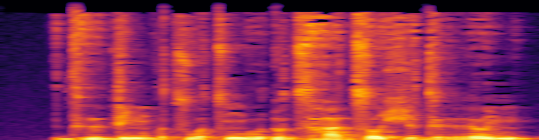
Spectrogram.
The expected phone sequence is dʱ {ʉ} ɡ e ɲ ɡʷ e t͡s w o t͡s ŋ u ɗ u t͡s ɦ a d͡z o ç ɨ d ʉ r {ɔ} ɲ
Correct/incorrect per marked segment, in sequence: incorrect, incorrect

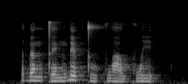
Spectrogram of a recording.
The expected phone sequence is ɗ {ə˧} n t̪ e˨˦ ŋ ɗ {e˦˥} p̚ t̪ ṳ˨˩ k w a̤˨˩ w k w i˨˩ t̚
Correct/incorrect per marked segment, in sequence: correct, correct

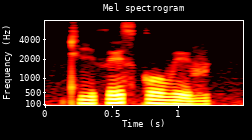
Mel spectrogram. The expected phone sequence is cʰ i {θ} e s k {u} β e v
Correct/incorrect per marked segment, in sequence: correct, incorrect

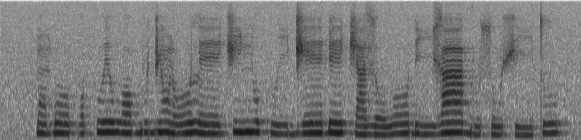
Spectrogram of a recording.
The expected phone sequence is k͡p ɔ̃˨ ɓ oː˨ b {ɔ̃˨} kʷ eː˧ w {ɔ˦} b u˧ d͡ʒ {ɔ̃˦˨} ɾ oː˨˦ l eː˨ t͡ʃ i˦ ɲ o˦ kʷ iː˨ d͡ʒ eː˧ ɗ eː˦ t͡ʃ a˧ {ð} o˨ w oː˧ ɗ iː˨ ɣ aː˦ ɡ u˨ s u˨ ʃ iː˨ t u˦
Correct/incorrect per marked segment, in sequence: incorrect, incorrect, correct, incorrect

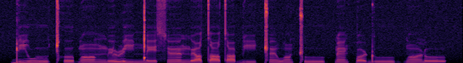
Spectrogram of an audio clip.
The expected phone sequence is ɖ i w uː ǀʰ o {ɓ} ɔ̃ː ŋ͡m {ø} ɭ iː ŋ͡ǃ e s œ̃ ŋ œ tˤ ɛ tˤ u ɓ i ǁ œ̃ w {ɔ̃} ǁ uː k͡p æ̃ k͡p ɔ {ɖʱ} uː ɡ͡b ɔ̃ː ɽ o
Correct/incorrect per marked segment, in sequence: correct, correct, correct, incorrect

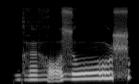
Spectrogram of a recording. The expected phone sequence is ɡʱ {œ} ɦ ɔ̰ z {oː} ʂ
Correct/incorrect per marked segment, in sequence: correct, correct

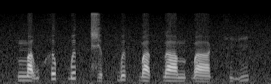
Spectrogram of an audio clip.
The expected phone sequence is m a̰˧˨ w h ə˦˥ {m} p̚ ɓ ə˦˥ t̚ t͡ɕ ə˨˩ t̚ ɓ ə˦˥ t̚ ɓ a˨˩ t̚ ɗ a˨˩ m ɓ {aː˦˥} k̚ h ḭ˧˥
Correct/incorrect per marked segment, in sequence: incorrect, incorrect

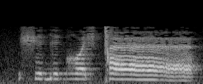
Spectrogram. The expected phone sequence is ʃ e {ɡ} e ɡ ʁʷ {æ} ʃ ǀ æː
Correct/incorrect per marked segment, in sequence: correct, correct

